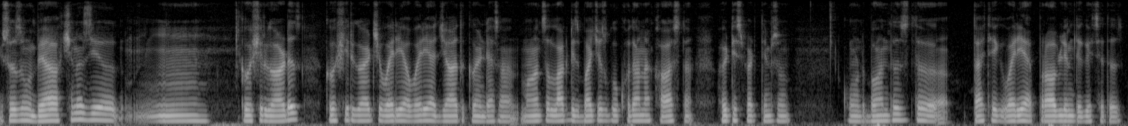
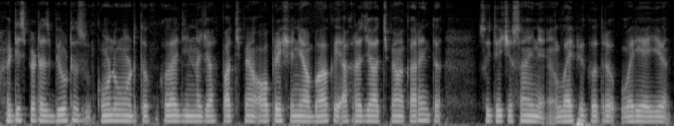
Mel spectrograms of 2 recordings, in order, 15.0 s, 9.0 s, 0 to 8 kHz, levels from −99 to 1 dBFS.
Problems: constant background noise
